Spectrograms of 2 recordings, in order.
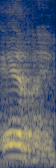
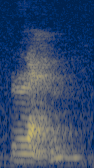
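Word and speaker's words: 人: la r la r Cuando vean r en el p sepan que la r se pronuncia si los chinos no pueden pronunciar r la r dental que tenemos en en español es una r por ejemplo la palabra persona la palabra persona es Ren con el tono ascendente Ren r Así que la r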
